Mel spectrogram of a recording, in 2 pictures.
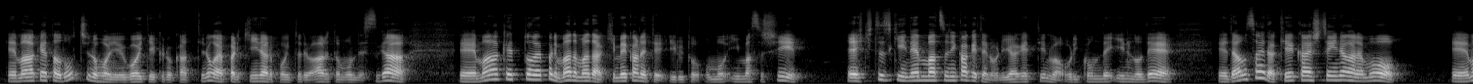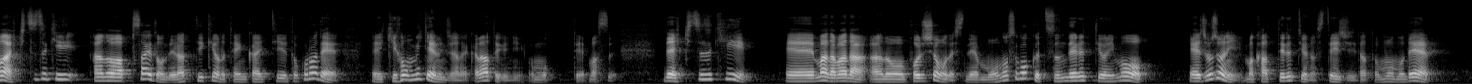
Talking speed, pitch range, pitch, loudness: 470 characters per minute, 130-220 Hz, 165 Hz, -24 LUFS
